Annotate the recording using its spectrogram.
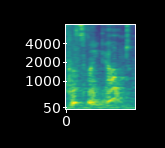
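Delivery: soft unvoiced whisper. A narrator's reading. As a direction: lean in and whisper it. Reading to children, hushed.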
